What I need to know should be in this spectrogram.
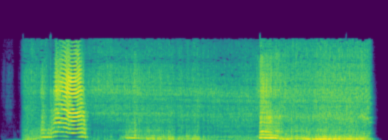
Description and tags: Tractor desinflandose
a noise of a ballon
noise, balloon, tractor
